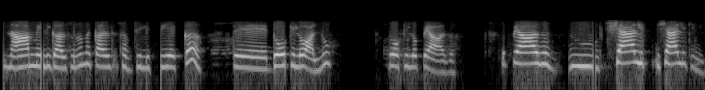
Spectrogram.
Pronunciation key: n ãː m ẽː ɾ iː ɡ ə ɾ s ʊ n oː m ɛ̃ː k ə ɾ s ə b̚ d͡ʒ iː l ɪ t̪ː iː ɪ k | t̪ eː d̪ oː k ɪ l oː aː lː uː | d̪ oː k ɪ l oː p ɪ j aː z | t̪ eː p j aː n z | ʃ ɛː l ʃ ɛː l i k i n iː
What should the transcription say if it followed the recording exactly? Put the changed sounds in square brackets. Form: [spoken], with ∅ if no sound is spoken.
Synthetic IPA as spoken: n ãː m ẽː ɾ iː ɡ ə [l] s ʊ n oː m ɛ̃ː k ə [l] s ə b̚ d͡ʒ iː l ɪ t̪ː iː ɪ k | t̪ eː d̪ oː k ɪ l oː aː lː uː | d̪ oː k ɪ l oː p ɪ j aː z | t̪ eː p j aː [∅] z | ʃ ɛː l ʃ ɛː l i k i n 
